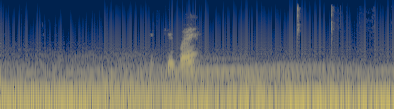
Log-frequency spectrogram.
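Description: A metal flip-top lighter clicks open and sparks alight.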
